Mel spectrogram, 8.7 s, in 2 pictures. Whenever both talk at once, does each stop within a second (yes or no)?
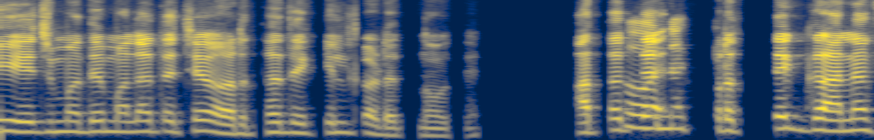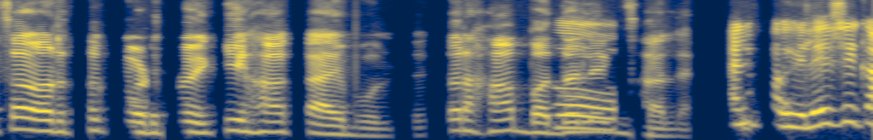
yes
